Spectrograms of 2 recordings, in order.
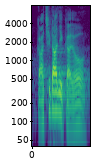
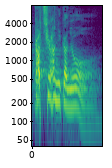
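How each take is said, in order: First: It sounds mildly irritated and impatient. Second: It sounds explosively angry and loud.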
